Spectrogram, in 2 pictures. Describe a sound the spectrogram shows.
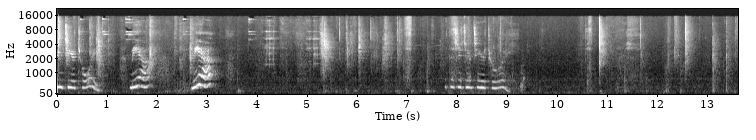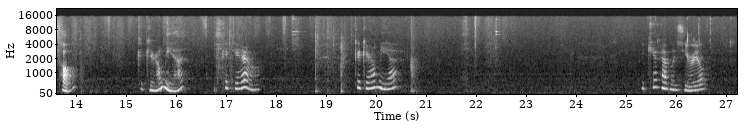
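A dog whines in short, rising and falling cries.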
